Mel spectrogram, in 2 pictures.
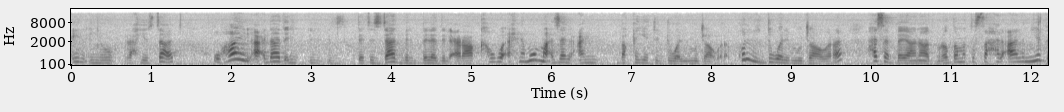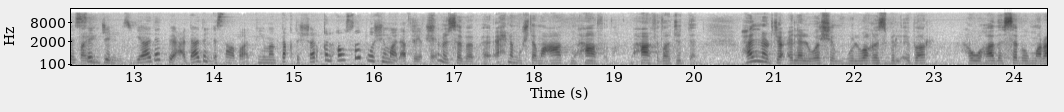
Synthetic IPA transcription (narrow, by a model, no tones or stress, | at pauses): ʕiːnʔɪ̰nːuɾˤɑːħjɪzd̪aːd̪ | wɦaːjɪlʔa̰ʕd̪aːd̪ɪl | d̪at̪ɪzd̪aːd̪̚bɪlbalad̪ɪlʕɪ̰ɾˤɑːqhʊwːaʔɪħnamuːmaʕzalʕan | bɑqɪjːad̪ːʊwalɪlmʊd͡ʒa̰ːwɪ̰ɾˤa̰kʊlːɪd̪ːʊwalɪlmʊd͡ʒaːwɪɾˤa | ħasabːajaːnaːt̪mʊnɑðˤːɑmɑsˤːɨħːalʕaːlamɪjːat̪ɪad͡ʒːɪlzɪjaːd̪abɪʔa̰ʕd̪aːd̪ɪlʔɨsˤɑːba̰ːt̪fimɪnt̪ˤɑqɑ̥ʃːɑɾˤqɪlʔɑwsˤɑt̪ˤwɪʃːɪmaːlʔafɾiːʃiʃɪnusababha̰ʔɪħnamʊd͡ʒt̪amaʕaːt̪mʊħɑːfɑðˤɑmʊħɑːfɨðˤɑd͡ʒɪd̪ːa̰n | halnɪɾd͡ʒaʕʔɪlalwaʃɪmwɪlwaɣzbɪlʔɪbɪɾˤ | hʊwːɦaːðasababmɑɾˤ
